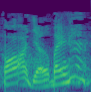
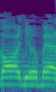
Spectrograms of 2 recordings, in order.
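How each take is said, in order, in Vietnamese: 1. Các âm tiết được đọc đầy đủ thanh điệu. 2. Các âm tiết được đọc không có thanh điệu.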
